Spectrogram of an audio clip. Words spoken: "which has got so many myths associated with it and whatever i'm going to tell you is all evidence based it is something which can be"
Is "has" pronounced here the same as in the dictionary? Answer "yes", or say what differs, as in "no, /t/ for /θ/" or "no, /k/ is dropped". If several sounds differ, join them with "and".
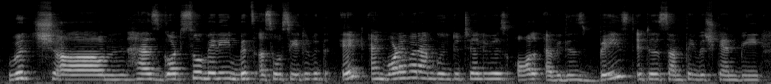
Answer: yes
